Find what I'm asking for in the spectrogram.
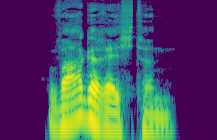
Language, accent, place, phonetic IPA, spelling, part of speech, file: German, Germany, Berlin, [ˈvaːɡəʁɛçtn̩], waagerechten, adjective, De-waagerechten.ogg
- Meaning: inflection of waagerecht: 1. strong genitive masculine/neuter singular 2. weak/mixed genitive/dative all-gender singular 3. strong/weak/mixed accusative masculine singular 4. strong dative plural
